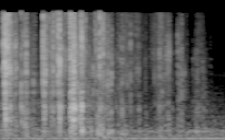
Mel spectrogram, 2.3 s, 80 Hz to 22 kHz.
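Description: Foil wrapper of a 2020 Panini Playbook football card pack crinkling and tearing as it is ripped open: a rapid run of crackles that thins out over the second half.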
